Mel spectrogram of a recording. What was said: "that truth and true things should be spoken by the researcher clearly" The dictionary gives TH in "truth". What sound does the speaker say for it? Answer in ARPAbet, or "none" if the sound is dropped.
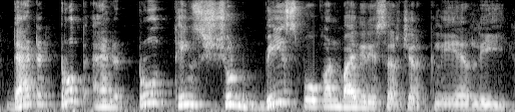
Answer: T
